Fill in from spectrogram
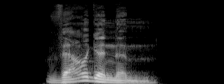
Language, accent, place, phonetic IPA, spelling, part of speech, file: German, Germany, Berlin, [ˈvɛʁɡənəm], wergenem, adjective, De-wergenem.ogg
- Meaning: strong dative masculine/neuter singular of wergen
